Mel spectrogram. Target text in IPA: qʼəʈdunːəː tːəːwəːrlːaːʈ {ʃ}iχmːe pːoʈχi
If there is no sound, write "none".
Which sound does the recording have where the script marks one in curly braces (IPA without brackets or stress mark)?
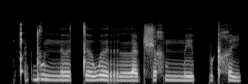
ʃ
